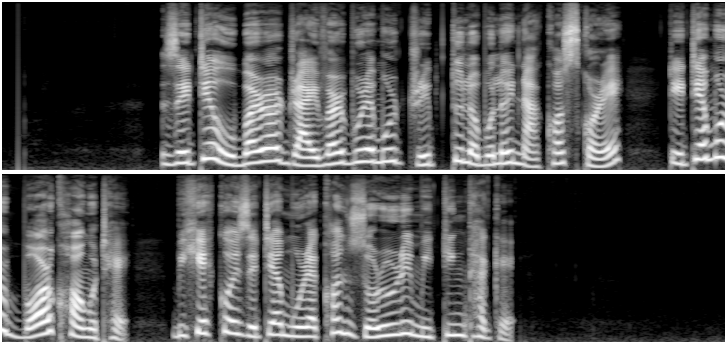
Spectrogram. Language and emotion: Assamese, angry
